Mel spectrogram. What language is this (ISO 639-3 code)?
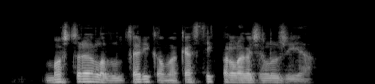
cat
